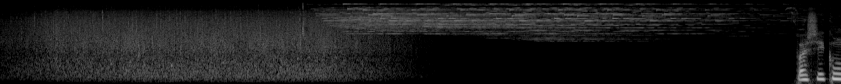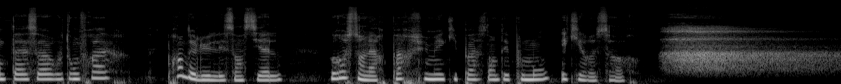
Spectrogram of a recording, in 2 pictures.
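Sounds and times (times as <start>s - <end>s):
steady rain hissing: 0.0s - 4.6s
speech: 8.0s - 15.2s.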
